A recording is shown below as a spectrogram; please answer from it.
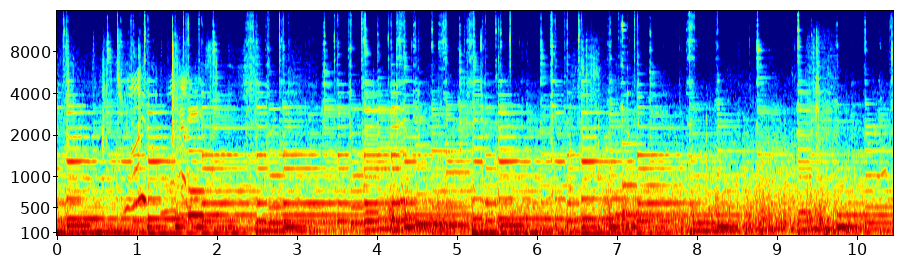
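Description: Background music: a song with a singing voice over held chords.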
